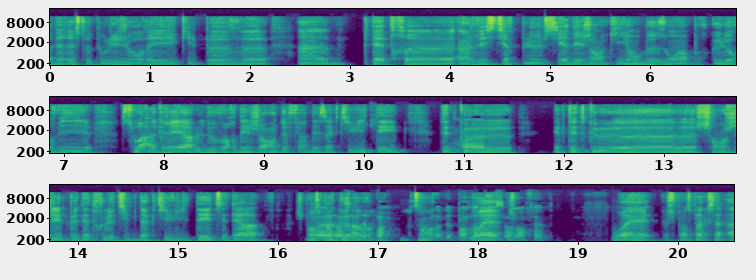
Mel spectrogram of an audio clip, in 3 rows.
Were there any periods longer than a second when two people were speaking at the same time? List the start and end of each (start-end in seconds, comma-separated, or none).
16.3-18.4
